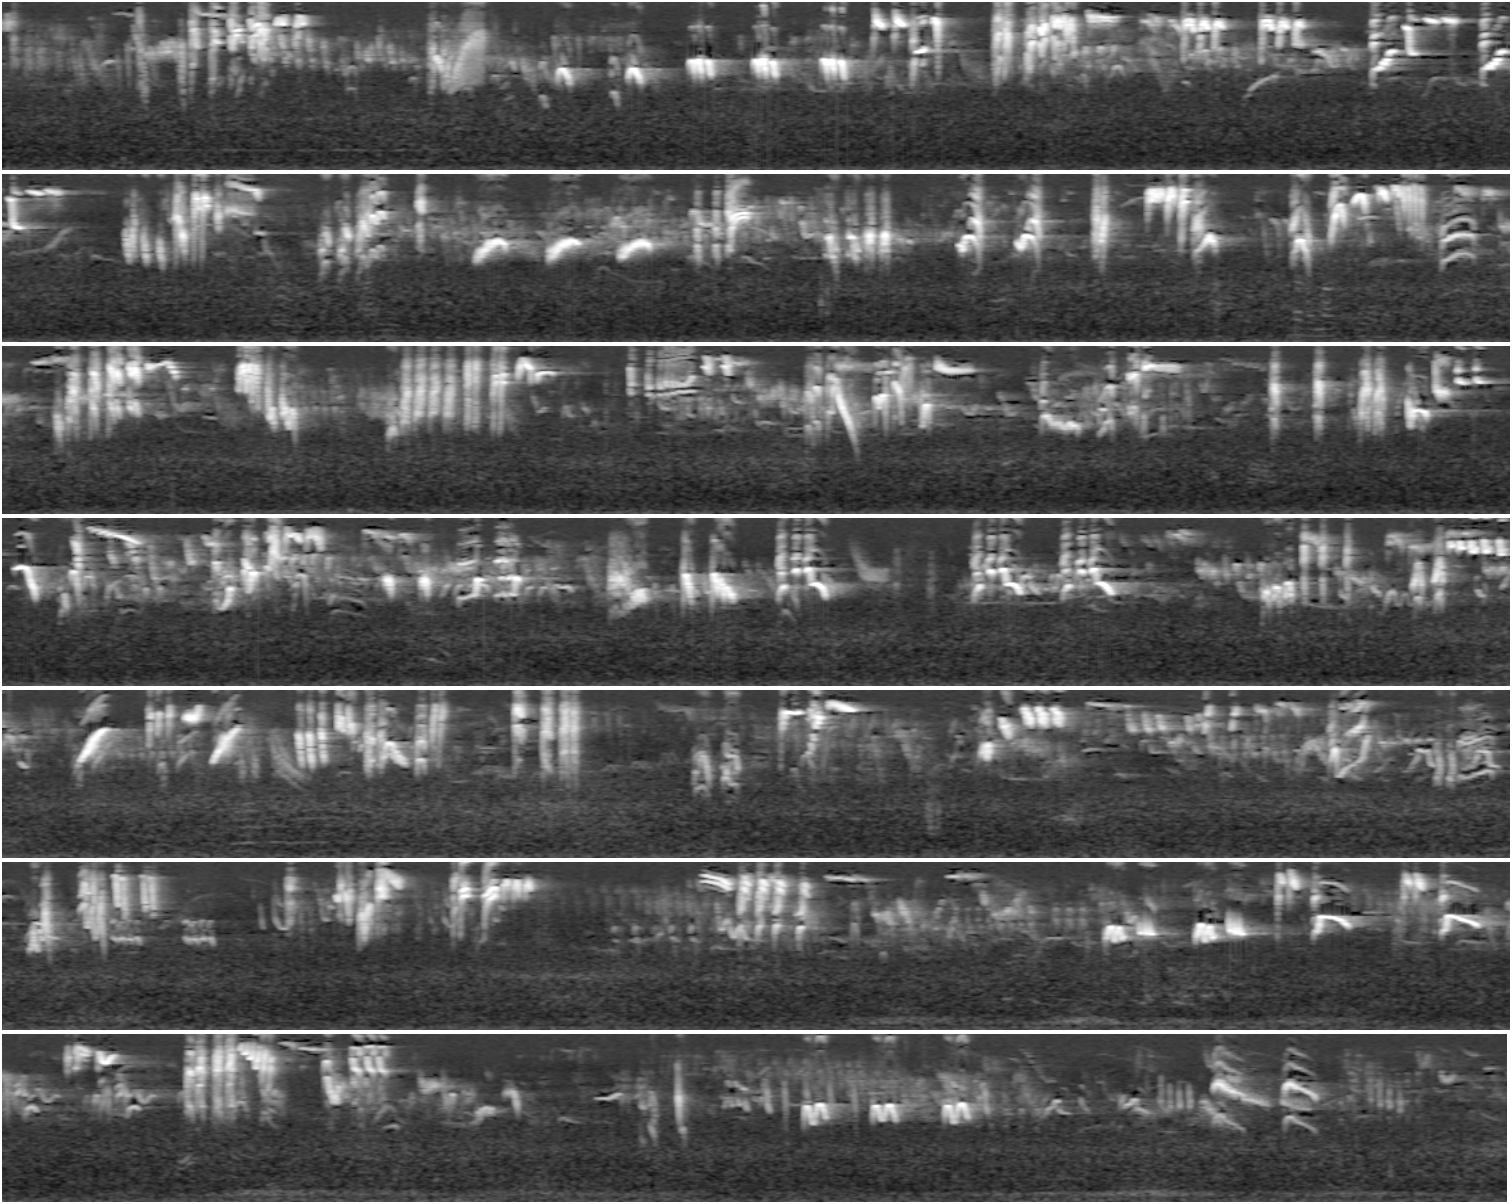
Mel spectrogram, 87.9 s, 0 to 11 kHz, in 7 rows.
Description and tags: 140809 FrybgWb CompostHeap Evening R
A summer evening in a vineyard by the German town of Freyburg on Unstrut.
The recording abounds with natural background noises (wind in trees, birds, insects).
The recorder is located next to a compost heap at the bottom of the vineyard, facing across the valley below.
These are the REAR channels of a 4ch surround recording.
Recording conducted with a Zoom H2, mic's set to 120° dispersion.
summer, field-recording, nature, ambiance, atmosphere, rural, Unstrut, ambient, Freyburg, 4ch, vineyard, surround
